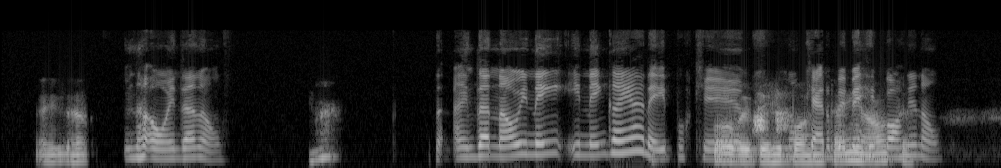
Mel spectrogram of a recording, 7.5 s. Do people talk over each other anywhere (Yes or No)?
Yes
